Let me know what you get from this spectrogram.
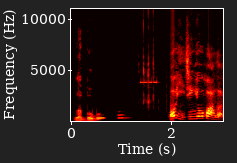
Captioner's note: program chimes and trills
